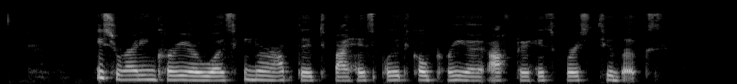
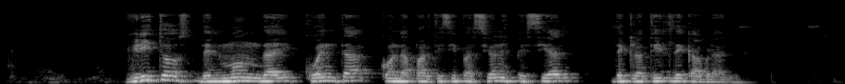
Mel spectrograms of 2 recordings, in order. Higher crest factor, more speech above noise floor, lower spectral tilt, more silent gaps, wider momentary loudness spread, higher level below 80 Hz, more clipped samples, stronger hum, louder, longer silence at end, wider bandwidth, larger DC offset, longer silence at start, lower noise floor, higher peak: about the same, 18 dB vs 16 dB; about the same, 47 dB vs 48 dB; second, -5 dB/octave vs -7.5 dB/octave; neither; about the same, 8 LU vs 10 LU; second, -74 dBFS vs -58 dBFS; neither; neither; about the same, -24 LUFS vs -24 LUFS; second, 0.8 s vs 1 s; about the same, 11.5 kHz vs 11.5 kHz; neither; second, 0.95 s vs 1.25 s; about the same, -71 dBFS vs -71 dBFS; about the same, -8 dBFS vs -8 dBFS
